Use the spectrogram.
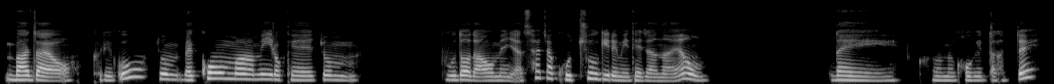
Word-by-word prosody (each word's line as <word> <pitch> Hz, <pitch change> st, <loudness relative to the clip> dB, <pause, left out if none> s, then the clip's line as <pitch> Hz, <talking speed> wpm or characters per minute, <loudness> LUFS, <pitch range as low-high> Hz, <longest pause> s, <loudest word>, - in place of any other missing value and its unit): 맞아요. 205 Hz, -5 st, +3 dB, 0.2 s
그리고 265 Hz, -, 0 dB
쫌 235 Hz, -4 st, +2 dB
매콤함이 245 Hz, +2 st, +4 dB
이렇게 205 Hz, -3 st, -1 dB
좀 200 Hz, -2 st, -4 dB, 0.9 s
묻어나오면 185 Hz, -4 st, +1 dB
약 165 Hz, +2 st, -6 dB
살짝 290 Hz, -4 st, -3 dB
고추기름이 215 Hz, -5 st, 0 dB
되잖아요. 185 Hz, +5 st, -1 dB, 1.2 s
네. 190 Hz, -2 st, -2 dB, 0.2 s
그러면 185 Hz, -2 st, -6 dB
거기다 185 Hz, -1 st, -5 dB
그때 260 Hz, -, -1 dB
200 Hz, 235 characters per minute, -22 LUFS, 185-235 Hz, 1.2 s, 매콤함이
